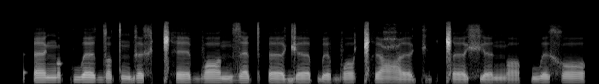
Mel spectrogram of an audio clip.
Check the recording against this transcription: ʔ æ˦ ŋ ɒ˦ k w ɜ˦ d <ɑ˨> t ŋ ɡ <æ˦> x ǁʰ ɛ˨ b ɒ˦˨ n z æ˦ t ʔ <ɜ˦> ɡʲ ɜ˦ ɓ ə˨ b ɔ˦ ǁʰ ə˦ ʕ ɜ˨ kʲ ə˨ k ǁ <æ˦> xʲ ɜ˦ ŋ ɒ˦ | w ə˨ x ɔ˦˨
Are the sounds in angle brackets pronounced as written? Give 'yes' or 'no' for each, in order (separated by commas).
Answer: no, no, yes, no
